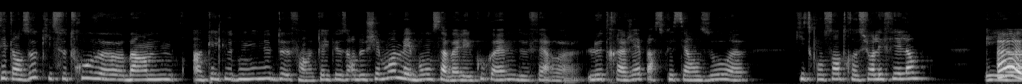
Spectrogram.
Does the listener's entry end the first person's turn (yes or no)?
yes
